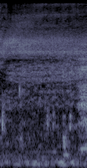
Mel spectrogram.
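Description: Water poured into a cooking pan of frying vegetables with turnip, a steady close, full-bodied gush over the short stretch with no talk.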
